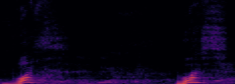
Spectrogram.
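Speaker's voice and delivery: outraged squeak of disbelief; shocked disbelief. Retold or imitated. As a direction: blurt it out like you misheard. Recruiter stunned by refusal.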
